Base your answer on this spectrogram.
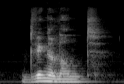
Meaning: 1. tyrant, despotic ruler who enforces his will upon the state 2. dictatorial person, who is bossy and coerces others to obedient compliance
- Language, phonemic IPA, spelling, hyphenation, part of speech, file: Dutch, /ˈdʋɪ.ŋəˌlɑnt/, dwingeland, dwin‧ge‧land, noun, Nl-dwingeland.ogg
